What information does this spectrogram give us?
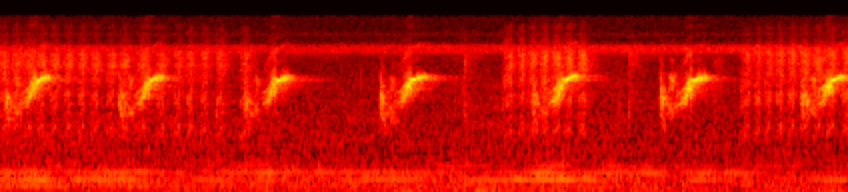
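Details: Towhee mating call with other birds joining in: seven sweet, upward-sliding notes spaced about a second and a quarter apart, alongside rapid ticking trills from a second bird.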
